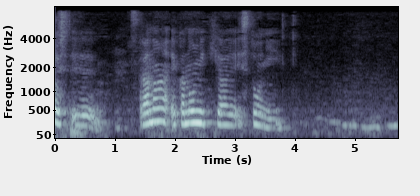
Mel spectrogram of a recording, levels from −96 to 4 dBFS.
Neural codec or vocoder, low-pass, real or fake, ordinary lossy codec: none; 7.2 kHz; real; AAC, 32 kbps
